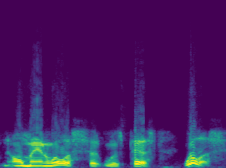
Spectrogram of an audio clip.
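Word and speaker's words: Willys: man Willis was pissed Willis is not Willies right he said that's how you say my name anyhow you guys you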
